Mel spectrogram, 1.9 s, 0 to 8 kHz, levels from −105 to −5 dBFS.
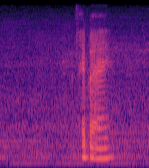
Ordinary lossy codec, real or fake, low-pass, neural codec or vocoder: none; real; 7.2 kHz; none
